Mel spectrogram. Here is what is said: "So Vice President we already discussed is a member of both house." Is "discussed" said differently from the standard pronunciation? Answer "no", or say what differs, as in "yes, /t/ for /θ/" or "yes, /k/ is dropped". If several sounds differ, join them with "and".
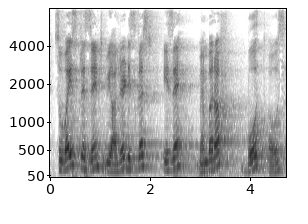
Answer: no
